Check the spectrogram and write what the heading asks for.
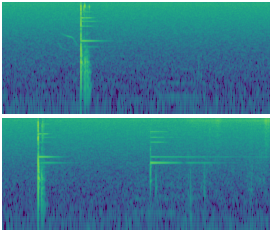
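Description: Ball-peen hammer striking a rivet head seated in a divot of a metal block used as an anvil, doming (pre-curling) the rivet head. Two sharp, ringing blows almost three seconds apart, then a lighter metal clink that rings on for about a second.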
